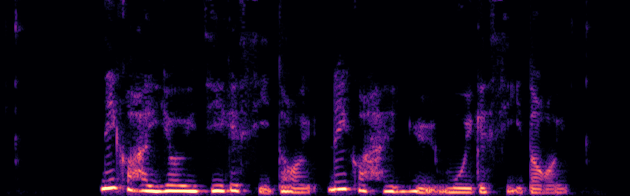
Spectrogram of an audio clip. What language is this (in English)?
Cantonese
